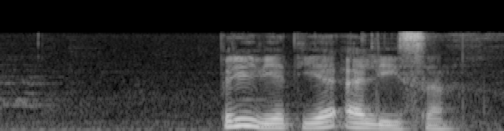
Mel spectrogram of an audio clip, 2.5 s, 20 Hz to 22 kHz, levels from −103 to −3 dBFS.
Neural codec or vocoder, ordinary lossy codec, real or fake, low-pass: none; none; real; none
